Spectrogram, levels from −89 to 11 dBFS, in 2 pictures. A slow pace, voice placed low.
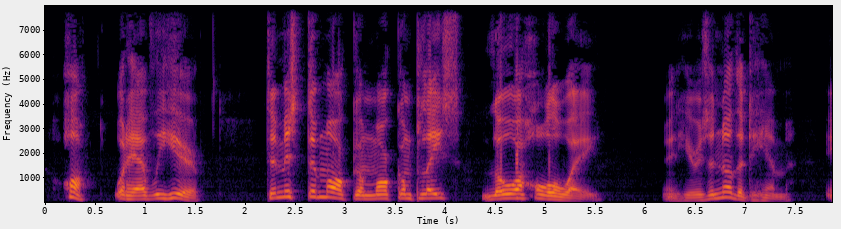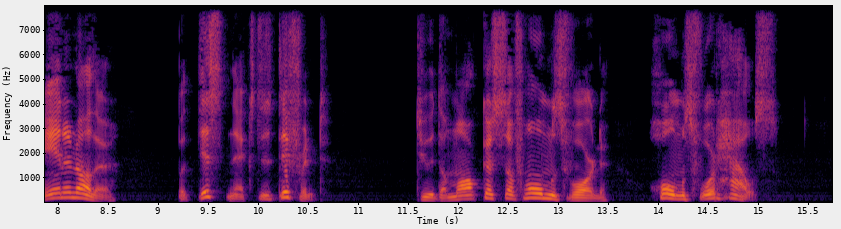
No: slow, 110 wpm; medium, 155 Hz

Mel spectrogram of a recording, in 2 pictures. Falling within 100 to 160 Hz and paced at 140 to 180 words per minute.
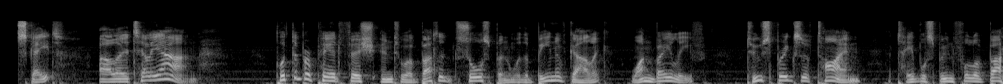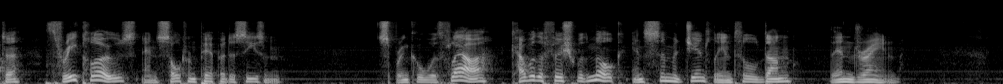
Yes: low, 135 Hz; average, 150 wpm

